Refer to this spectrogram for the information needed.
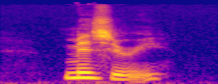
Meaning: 1. Great unhappiness; extreme pain of body or mind; wretchedness; distress; woe 2. A bodily ache or pain 3. Cause of misery; calamity; misfortune 4. poverty 5. greed; avarice
- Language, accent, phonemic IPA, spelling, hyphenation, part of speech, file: English, US, /ˈmɪz(ə)ɹi/, misery, mis‧ery, noun, En-us-misery.ogg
